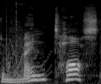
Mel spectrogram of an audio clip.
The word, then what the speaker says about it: Mentos: And don't pry at me to check the instructions manual, I did, but the most I learned is that Mentos is actually pronounced Mentos, according to its website, and while the American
